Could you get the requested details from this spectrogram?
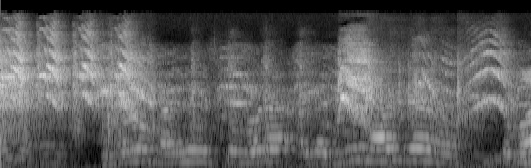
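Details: Parrots kept in pairs in a farm aviary give loud, harsh, rising and falling squawks in quick irregular succession, overlapping one another, with a man's voice faintly audible.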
